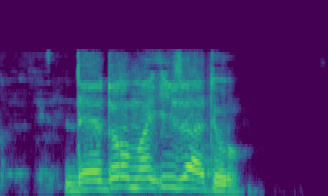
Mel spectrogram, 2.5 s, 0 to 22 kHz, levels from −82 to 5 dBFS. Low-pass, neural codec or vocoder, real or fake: 7.2 kHz; codec, 16 kHz, 8 kbps, FreqCodec, smaller model; fake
